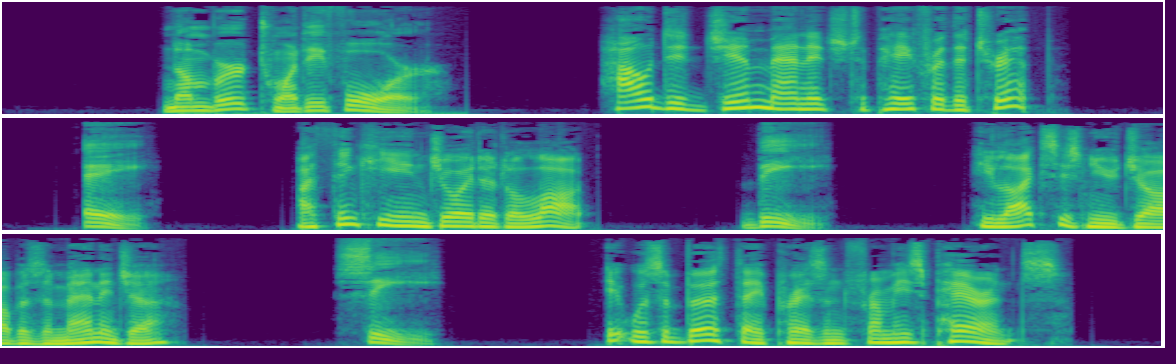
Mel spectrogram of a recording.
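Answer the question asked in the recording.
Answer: C: It was a birthday present from his parents.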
